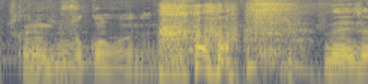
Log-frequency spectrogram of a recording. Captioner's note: haha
